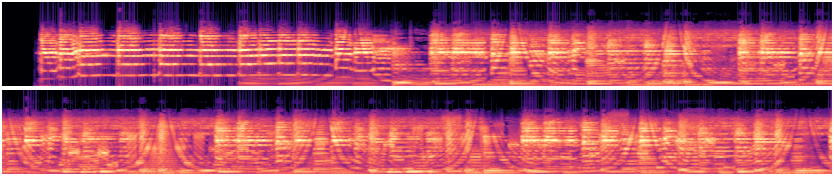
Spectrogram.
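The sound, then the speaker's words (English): A music track imported into an editing program's library plays on its own in a test movie: a bright, sustained synth-like melody opens, then after about five seconds a driving beat with bass and distorted tones joins, staying loud and steady. “To summarize, to add music, first import the audio into the library.”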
